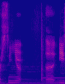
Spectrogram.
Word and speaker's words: y: But when you are using it on its own, it's E.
